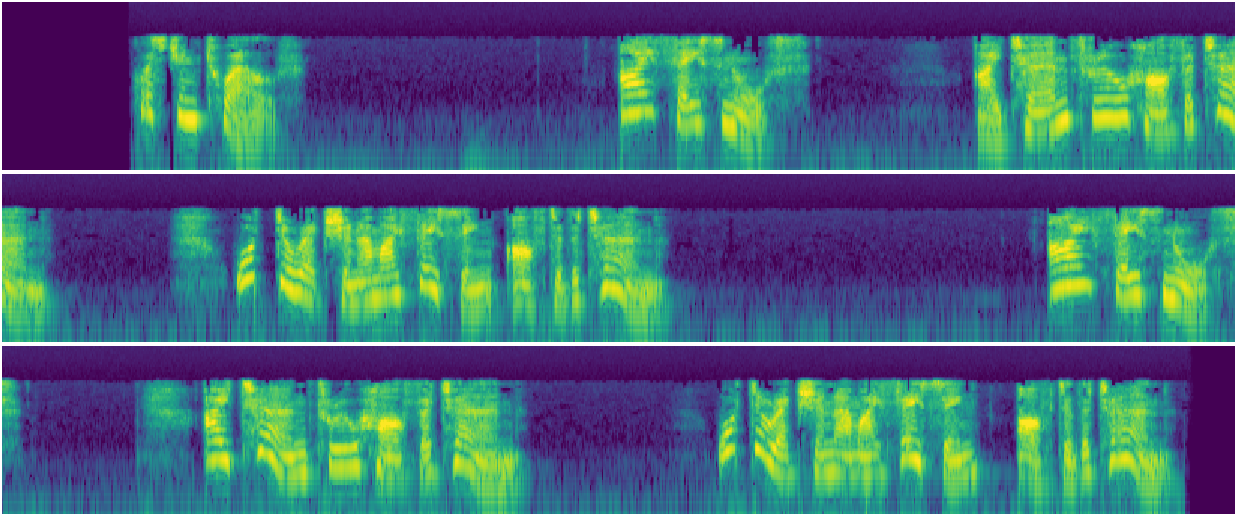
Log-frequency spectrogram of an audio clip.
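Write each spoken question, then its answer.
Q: What direction am I facing after the turn?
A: South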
